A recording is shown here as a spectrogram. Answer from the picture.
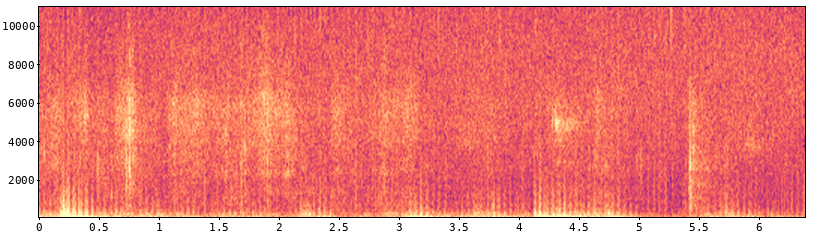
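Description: Low electrical hum on the table microphone line, swelling with soft rumbling bumps from handling at the dais, with two sharp clicks about five and a half seconds in.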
